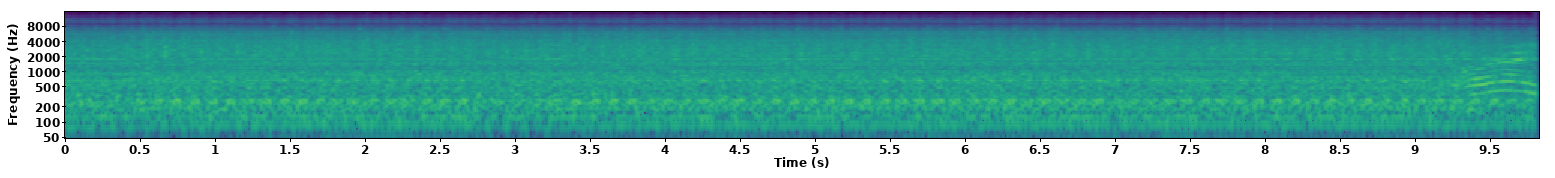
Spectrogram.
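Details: 1995 Ford F-150 V8 running on 7 of 8 cylinders; idle with uneven loping beat under a loud hiss; single-cylinder misfire, dead cylinder.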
